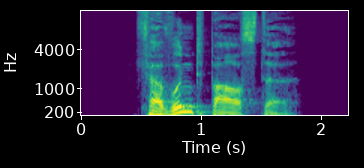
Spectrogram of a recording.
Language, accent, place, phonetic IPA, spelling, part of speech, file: German, Germany, Berlin, [fɛɐ̯ˈvʊntbaːɐ̯stə], verwundbarste, adjective, De-verwundbarste.ogg
- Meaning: inflection of verwundbar: 1. strong/mixed nominative/accusative feminine singular superlative degree 2. strong nominative/accusative plural superlative degree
